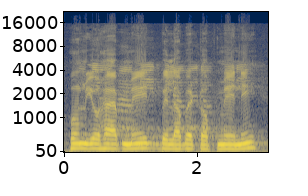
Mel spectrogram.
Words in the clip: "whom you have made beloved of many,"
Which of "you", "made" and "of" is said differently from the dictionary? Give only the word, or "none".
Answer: of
